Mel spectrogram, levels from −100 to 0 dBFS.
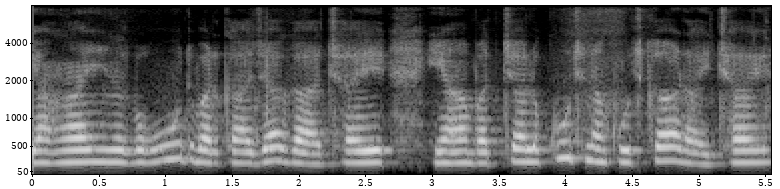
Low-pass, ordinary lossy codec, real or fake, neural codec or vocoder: none; none; real; none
